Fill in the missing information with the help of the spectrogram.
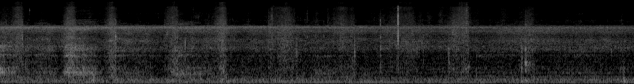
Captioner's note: heavy breathing; grass crunching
